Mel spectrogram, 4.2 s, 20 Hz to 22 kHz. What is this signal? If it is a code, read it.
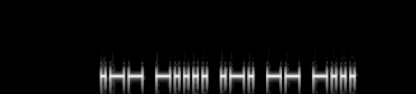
Morse code, heard as a keyed tone, about 26 wpm, 700 Hz. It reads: W6RMB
